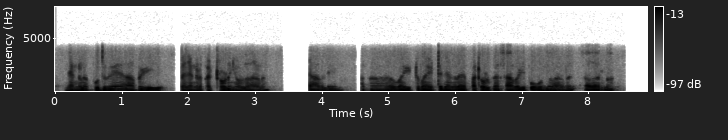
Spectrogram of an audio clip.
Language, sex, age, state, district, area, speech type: Malayalam, male, 18-30, Kerala, Idukki, rural, conversation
